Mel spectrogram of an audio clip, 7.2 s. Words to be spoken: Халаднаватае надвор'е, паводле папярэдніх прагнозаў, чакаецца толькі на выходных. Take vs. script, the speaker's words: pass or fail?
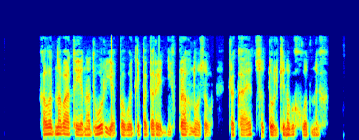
pass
